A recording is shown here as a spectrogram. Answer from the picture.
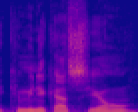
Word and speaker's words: Communications: its name communications somehow when pronounced with a french accent as it should be communication it seemed entirely acceptable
